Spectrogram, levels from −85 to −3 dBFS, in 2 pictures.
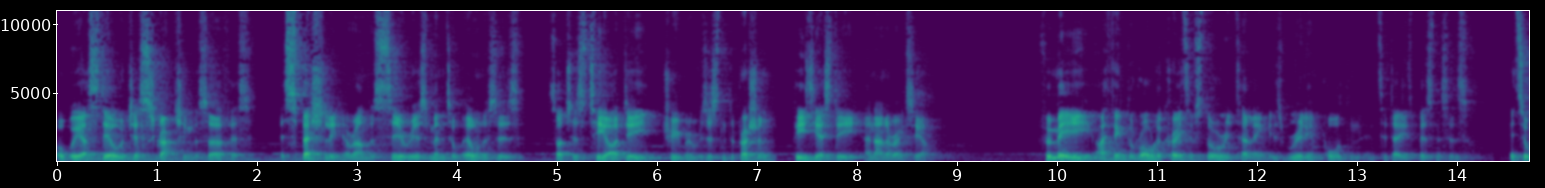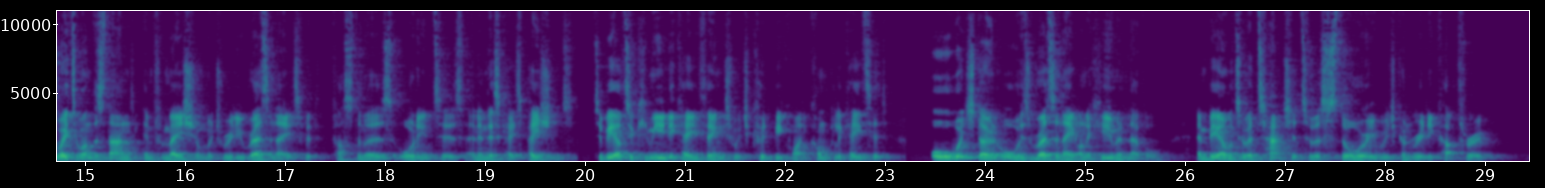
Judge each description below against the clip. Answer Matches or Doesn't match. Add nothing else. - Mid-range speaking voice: Doesn't match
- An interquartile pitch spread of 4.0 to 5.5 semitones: Doesn't match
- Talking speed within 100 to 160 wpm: Doesn't match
